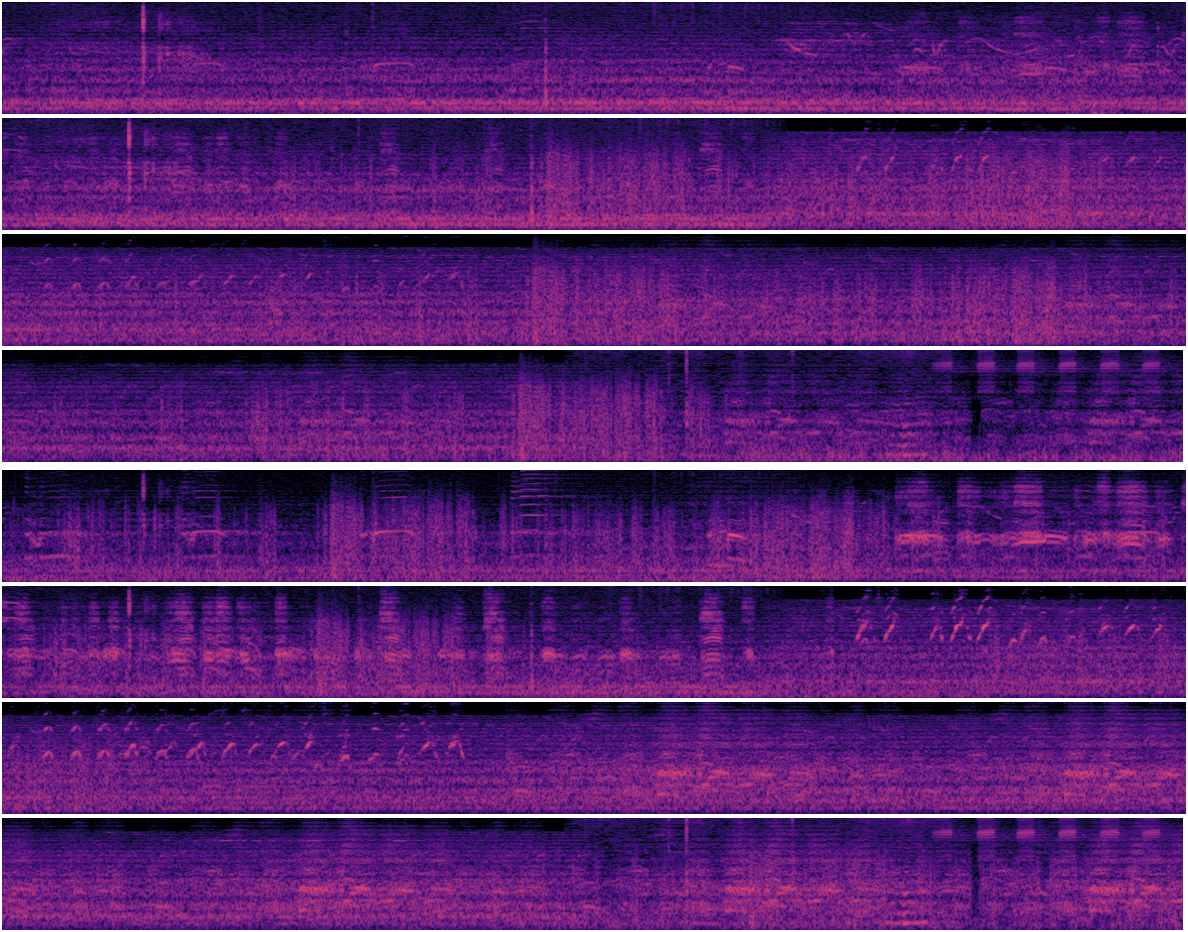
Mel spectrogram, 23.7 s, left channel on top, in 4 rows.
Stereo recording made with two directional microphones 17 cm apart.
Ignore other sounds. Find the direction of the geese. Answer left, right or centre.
right.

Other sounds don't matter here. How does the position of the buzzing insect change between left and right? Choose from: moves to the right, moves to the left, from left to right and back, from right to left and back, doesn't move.
moves to the right.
